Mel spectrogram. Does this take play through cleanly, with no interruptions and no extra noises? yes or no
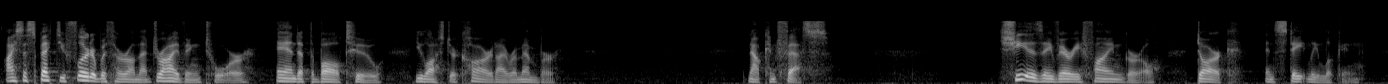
yes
